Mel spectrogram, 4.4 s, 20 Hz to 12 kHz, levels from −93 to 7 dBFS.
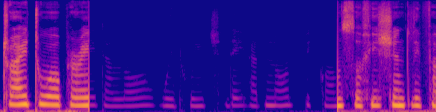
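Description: Speech clip with an audio dropout to a faint residue from 0.89 to 3.38 s: for about 2.5 s the speech cuts abruptly to a whisper roughly 40 dB down, likely a broken feed into a still-live path. The waveform collapses to a near-flat band, and the spectrogram shows a sharp-edged pale gap.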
